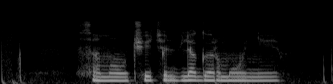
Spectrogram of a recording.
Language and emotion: Russian, neutral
